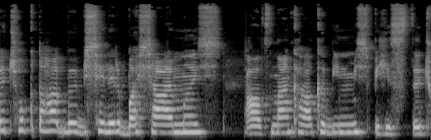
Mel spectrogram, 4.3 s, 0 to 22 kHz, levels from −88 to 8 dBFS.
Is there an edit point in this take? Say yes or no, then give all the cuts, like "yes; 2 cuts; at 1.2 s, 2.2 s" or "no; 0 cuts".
yes; 1 cut; at 2.4 s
